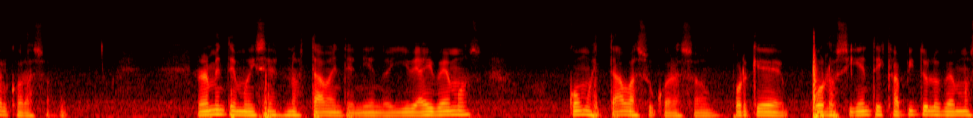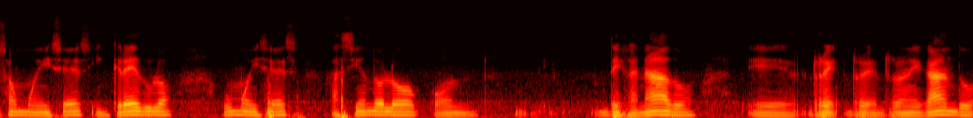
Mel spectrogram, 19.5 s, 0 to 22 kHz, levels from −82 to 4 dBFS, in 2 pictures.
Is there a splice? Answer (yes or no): yes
